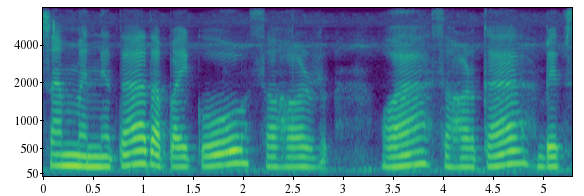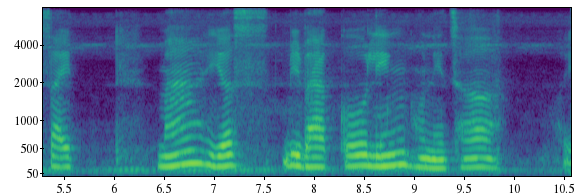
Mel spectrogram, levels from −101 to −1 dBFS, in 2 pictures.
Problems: none marked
